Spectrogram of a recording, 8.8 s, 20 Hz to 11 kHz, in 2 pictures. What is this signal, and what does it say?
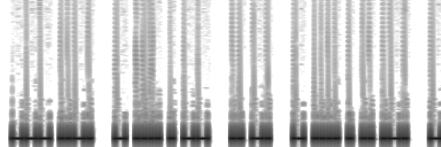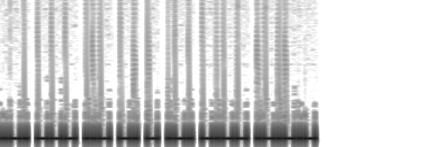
Morse code, heard as a keyed tone, about 34 wpm, 700 Hz. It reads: OF THEM IN THEIR COUNTRY.
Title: Sentences from Top 1100 Words 35wpm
